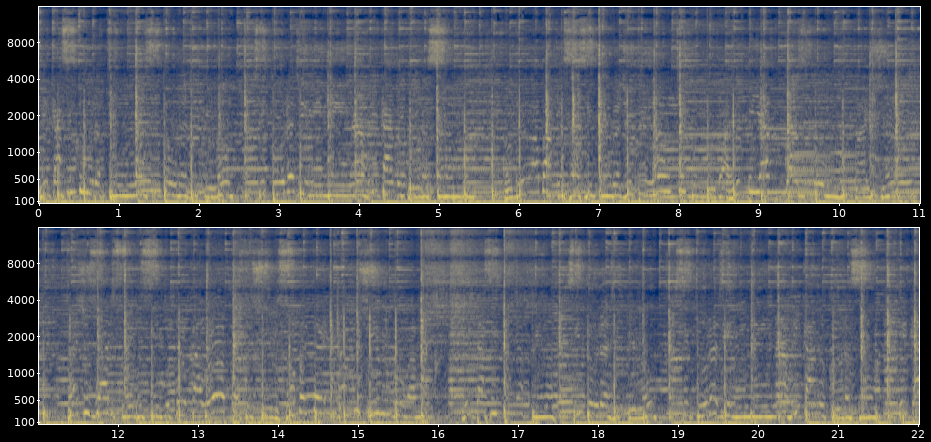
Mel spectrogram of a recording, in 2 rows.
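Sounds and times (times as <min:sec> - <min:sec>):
live instrumental folk music: 0:00.0 - 0:22.0.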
